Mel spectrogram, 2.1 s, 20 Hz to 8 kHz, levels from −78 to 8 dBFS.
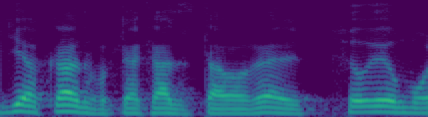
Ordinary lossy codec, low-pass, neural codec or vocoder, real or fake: none; none; codec, 16 kHz, 2 kbps, FunCodec, trained on Chinese and English, 25 frames a second; fake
